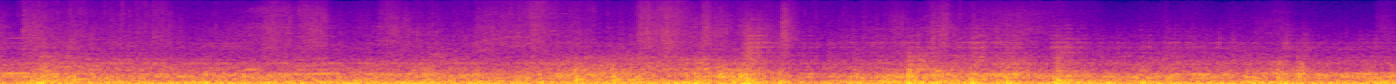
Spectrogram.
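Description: Steady, loud rumble of a moving sleeper train heard inside the carriage. Scattered short knocks and rustles come from a berth's bedding and its plastic-wrapped blanket being laid out.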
